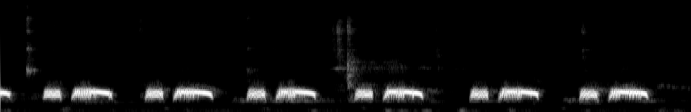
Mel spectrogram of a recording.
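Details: Decoy spotted dove with a 'giọng thổ' voice coos in steady pairs: a short clipped coo, then a longer arched one. The pairs repeat about every second, with a faint higher note near the middle.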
